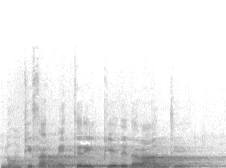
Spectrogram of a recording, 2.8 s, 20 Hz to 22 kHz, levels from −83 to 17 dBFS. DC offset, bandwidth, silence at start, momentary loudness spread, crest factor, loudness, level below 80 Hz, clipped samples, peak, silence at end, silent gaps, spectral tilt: under 0.1%; 13.5 kHz; 0 s; 9 LU; 16 dB; -27 LUFS; -78 dBFS; under 0.1%; -12 dBFS; 0 s; none; -6 dB/octave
